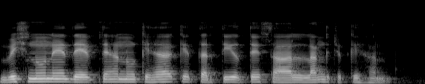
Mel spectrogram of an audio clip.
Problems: none marked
